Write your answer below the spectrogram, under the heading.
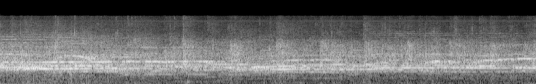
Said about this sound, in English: Can I ask you this time to shout louder, twice as loud as you shouted, and twice as hard as you clapped.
